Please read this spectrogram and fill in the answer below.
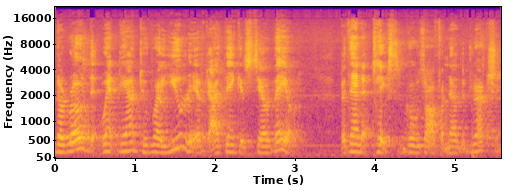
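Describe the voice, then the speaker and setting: Delivered at a fairly quick pace with a Midwestern US accent and ordinary pitch variation. The room echo is audible, and background noise is noticeable. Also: woman, medium pitch for a woman. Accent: rural Midwestern American. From Kansas. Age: 80s+. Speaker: local history interviewer. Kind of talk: reminiscing conversation.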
